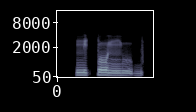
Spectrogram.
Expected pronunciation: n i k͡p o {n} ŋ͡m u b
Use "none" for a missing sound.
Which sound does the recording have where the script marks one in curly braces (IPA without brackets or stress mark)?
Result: n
